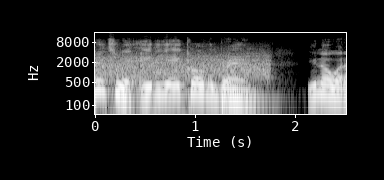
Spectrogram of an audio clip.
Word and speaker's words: Eightyate: yeah, 88, and it's spelled, but the 8 it's spelled ATE. ATE. So 8. Yeah.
